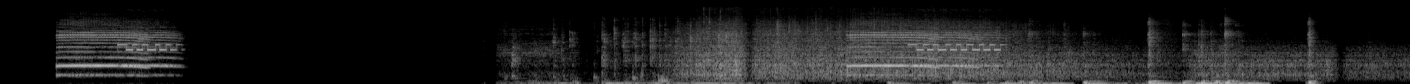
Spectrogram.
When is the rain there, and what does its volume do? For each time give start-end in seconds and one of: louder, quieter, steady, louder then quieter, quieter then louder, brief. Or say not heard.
6.7-14.0 quieter.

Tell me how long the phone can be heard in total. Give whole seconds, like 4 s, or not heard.
3 s.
